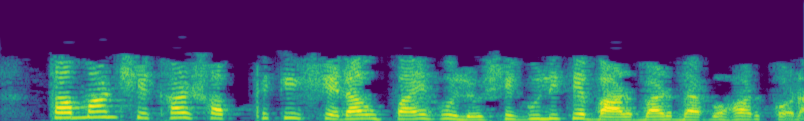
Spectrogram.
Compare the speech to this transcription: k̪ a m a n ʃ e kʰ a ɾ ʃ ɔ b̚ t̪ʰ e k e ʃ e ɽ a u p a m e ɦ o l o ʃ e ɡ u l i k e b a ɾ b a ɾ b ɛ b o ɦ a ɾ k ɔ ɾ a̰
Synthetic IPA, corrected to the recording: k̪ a m a n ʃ e kʰ a ɾ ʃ ɔ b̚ t̪ʰ e k e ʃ e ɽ a u p a e ɦ o l o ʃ e ɡ u l i k e b a ɾ b a ɾ b ɛ b o ɦ a ɾ k ɔ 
